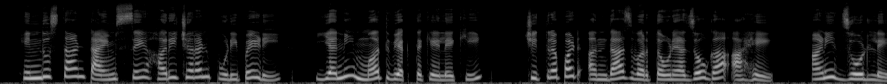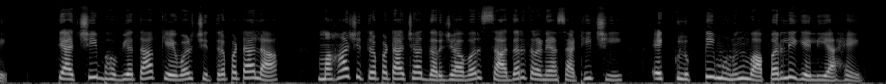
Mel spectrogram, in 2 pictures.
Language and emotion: Marathi, neutral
